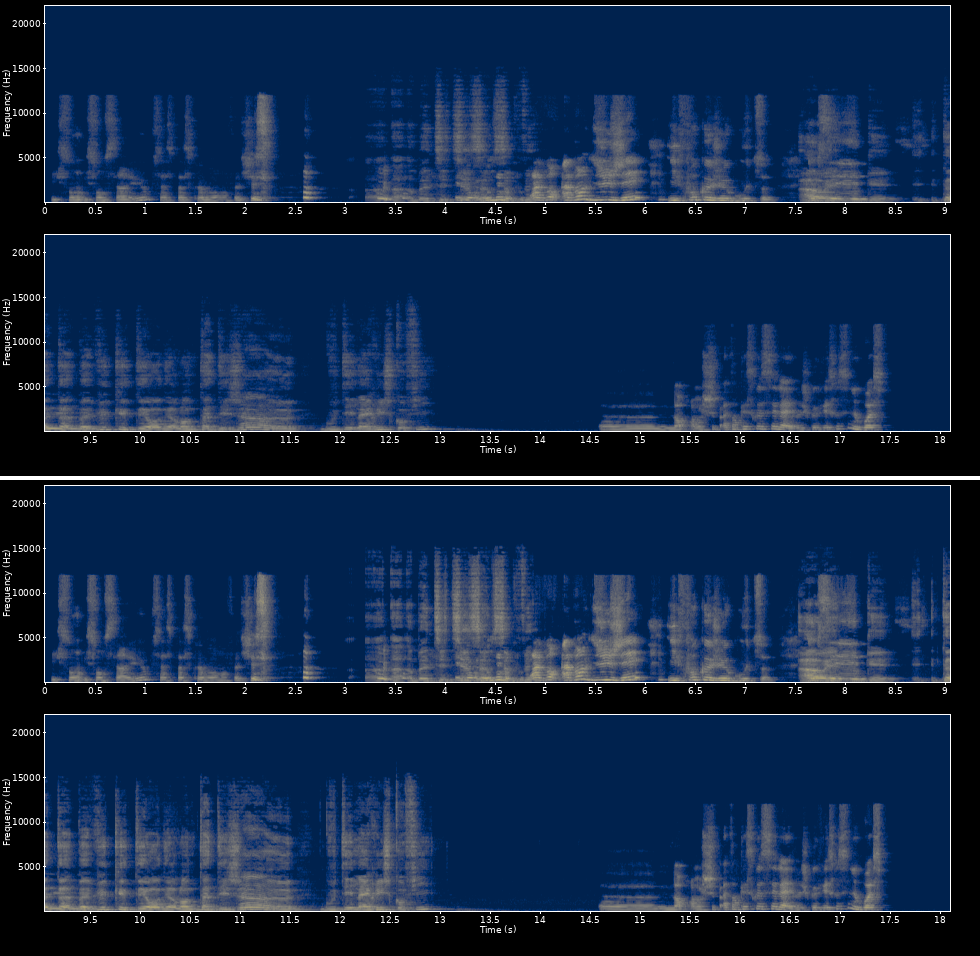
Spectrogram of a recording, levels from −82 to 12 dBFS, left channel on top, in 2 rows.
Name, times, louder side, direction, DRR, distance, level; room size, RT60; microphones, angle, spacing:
voice 1, 0.1-2.3 2.6-2.7 3.3-3.5 4.1-8.2 9.0-9.6 14.6-17.4, right 2 dB, 25° right, 0.6 m, -28 dB
voice 2, 3.2-5.0 7.5-13.1, right 6 dB, 80° right, 0.5 m, -29 dB
5.1 x 2.2 x 2.3 m
head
